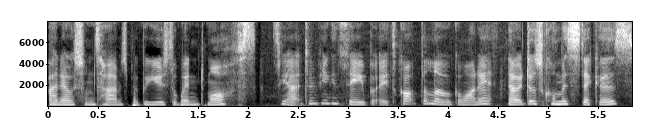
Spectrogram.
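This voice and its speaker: Soft-spoken and medium in pitch, a woman with a British accent talks with ordinary pitch variation in a dry, close recording with no echo. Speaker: small business owner and vlogger. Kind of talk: product review vlog. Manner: casual.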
